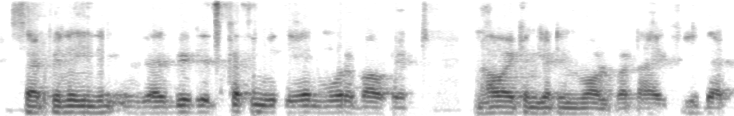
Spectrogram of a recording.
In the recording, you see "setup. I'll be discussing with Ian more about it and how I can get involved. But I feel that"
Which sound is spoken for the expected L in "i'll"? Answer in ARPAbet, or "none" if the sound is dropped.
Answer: N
